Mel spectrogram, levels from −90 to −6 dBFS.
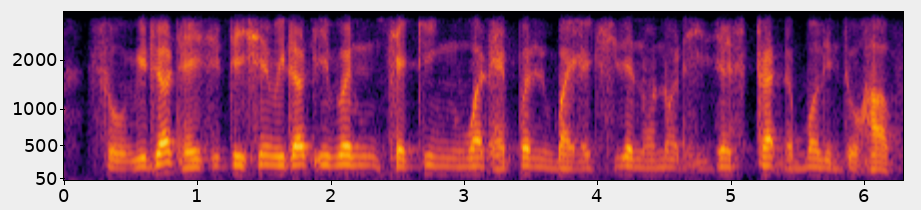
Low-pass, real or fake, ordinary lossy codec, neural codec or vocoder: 3.6 kHz; fake; Opus, 32 kbps; codec, 16 kHz, 2 kbps, FunCodec, trained on Chinese and English, 25 frames a second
